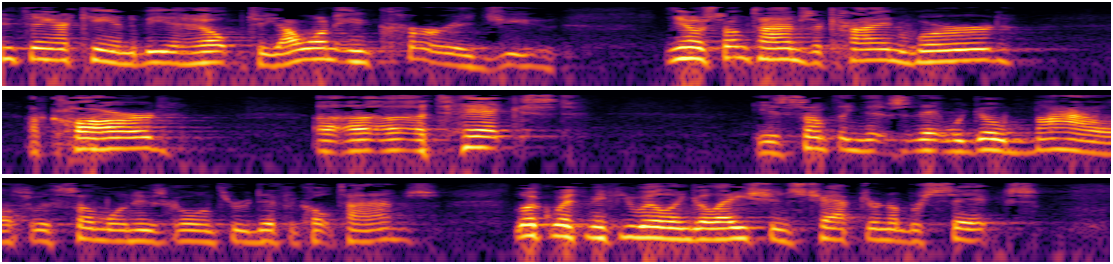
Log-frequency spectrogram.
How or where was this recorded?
large echoing room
